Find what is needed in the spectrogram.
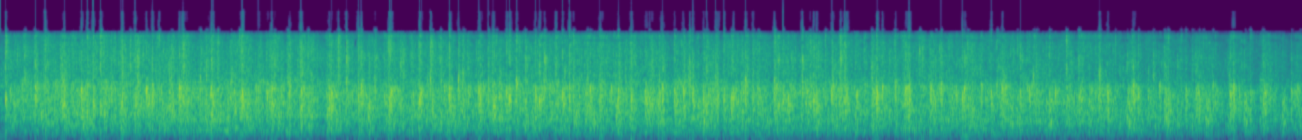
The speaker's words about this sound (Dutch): Veel dank voor al die inspanningen en wat mij betreft een groot applaus, want het gaat je goed.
